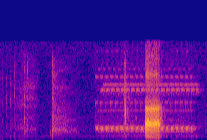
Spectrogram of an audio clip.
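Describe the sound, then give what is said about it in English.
A telephone rings in the background with a steady electronic trill, repeating rapid pulses at moderate volume, preceded by some faint clicks and rustling; no one speaks. “Phones ringing in the background.”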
